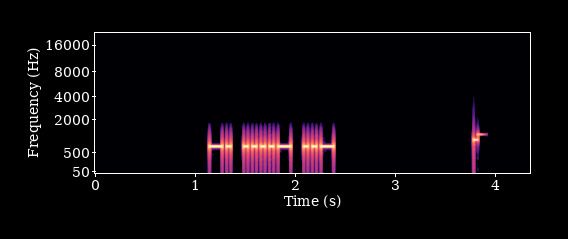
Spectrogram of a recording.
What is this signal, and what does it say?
Morse code, heard as a keyed tone, about 28 wpm, 700 Hz. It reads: N4U
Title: All Cut Numbers - 3-Digit 28wpm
